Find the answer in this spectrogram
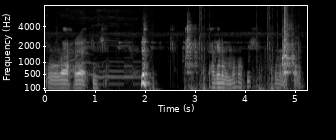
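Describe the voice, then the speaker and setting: A man's voice: on the low side, sing-song, fast, vocal fry, heavy background noise. A man with an Egyptian accent commenting as he plays a game, muttering to himself and yelping when startled. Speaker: gaming channel host. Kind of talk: live let's-play commentary. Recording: muffled lo-fi recording with faint game music.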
